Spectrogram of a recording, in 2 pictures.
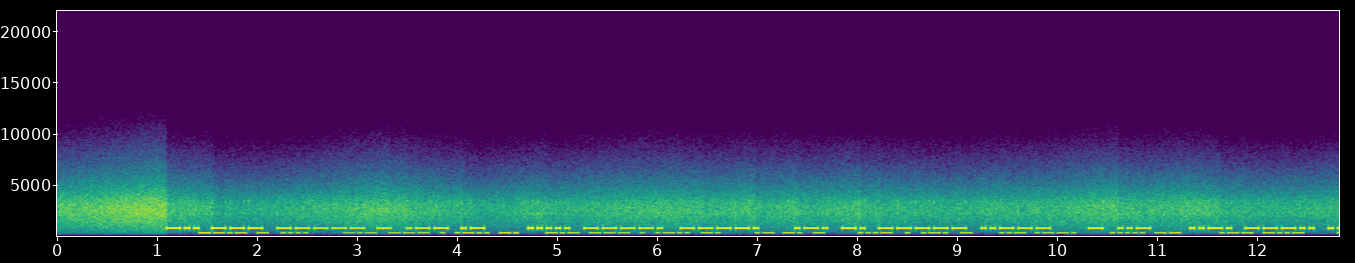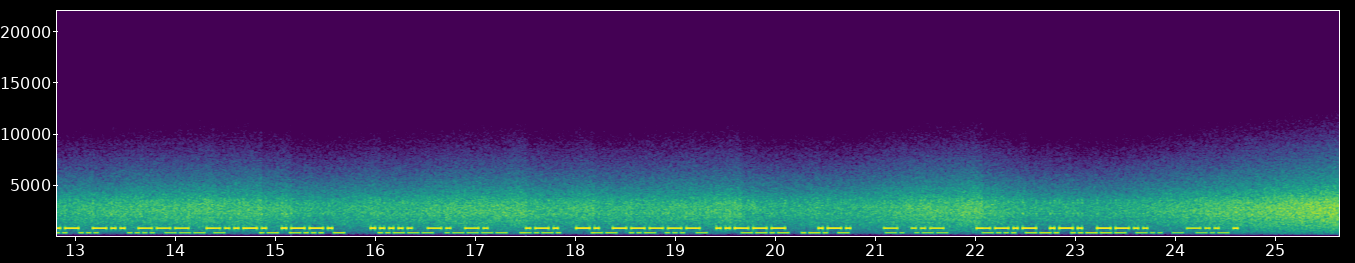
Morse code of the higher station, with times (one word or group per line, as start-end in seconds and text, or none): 1.1-4.3 DO0TWA
4.7-7.0 599
7.4-9.9 RN02
10.3-10.9 TU
11.3-15.6 F8UDO/P
16.0-17.1 5NN
17.5-20.1 RN02
20.4-20.7 R
21.1-21.7 TU
22.0-23.7 QRZ
24.1-24.6 DE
